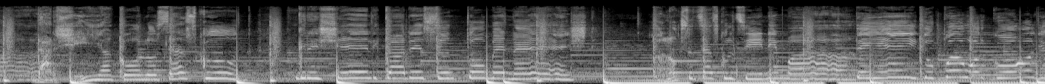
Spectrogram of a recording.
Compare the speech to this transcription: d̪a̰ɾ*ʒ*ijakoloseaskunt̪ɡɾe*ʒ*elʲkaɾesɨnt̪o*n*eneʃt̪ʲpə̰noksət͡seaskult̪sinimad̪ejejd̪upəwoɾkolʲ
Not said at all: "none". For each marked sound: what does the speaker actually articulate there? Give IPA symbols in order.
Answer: ʃ, ʃ, m

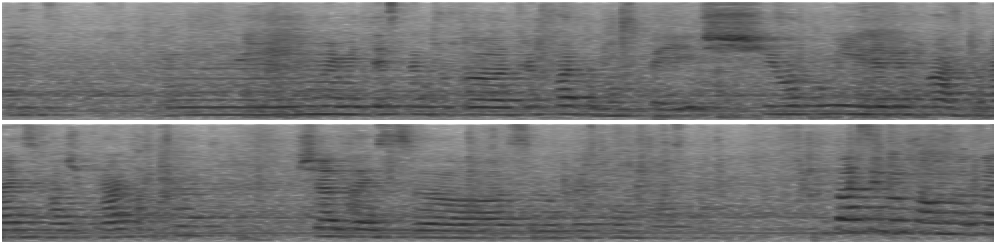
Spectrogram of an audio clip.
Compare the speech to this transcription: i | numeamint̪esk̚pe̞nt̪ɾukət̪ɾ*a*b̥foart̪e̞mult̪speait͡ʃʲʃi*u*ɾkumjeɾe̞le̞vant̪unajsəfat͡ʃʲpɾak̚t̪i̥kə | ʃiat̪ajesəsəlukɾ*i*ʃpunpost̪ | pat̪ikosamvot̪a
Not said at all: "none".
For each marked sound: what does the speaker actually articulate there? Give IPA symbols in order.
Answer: e, o, e

